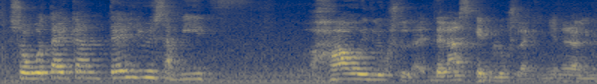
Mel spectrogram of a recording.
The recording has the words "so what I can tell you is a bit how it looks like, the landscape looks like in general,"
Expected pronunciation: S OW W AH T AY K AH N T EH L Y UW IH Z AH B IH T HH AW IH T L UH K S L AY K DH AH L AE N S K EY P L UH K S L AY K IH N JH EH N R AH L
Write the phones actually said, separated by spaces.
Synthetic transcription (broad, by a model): S OW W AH T AY K AH N T EH L Y UW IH S AH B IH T HH AW IH T L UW K S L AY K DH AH L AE N S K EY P L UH K S L AY K IH N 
